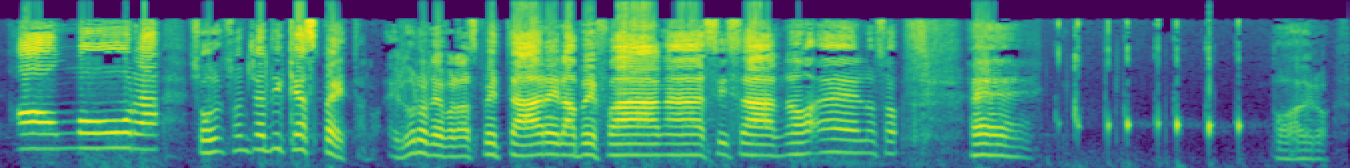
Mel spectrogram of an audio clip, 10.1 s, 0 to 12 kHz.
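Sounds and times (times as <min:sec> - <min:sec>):
speech: 0:00.2 - 0:07.8, 0:09.6 - 0:10.1
sharp hoof clops: 0:07.9 - 0:09.4
donkey braying: 0:07.9 - 0:09.5.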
